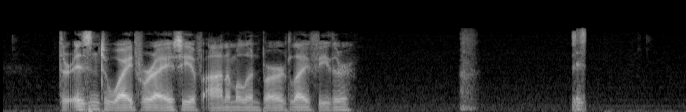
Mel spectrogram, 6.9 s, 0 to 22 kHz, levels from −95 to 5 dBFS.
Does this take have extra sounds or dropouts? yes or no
yes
